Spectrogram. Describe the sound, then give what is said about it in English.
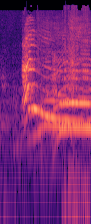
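A stray dog gives a brief, loud howling whine. It starts with a sudden yelp, then holds a single drawn-out, wavering cry that slowly falls in pitch. “That's not the wolf pack. That's a stray dog, man. That's a stray dog.”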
